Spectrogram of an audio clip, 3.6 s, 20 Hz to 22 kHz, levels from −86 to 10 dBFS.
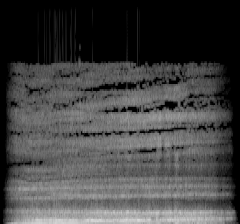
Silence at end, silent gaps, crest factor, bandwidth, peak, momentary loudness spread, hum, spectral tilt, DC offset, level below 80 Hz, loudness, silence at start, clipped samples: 0.15 s; none; 10 dB; 16.5 kHz; 0 dBFS; 9 LU; none; -5.5 dB/octave; under 0.1%; -22 dBFS; -12 LUFS; 0.1 s; 0.2%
